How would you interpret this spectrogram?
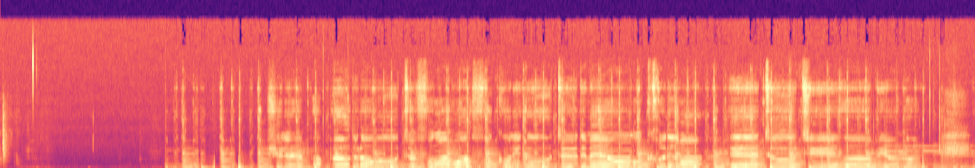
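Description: After a couple of seconds of near silence, a male rock singer comes in over a steady, strummed band arrangement with a regular beat, singing a melodic line that stays loud and even throughout.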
